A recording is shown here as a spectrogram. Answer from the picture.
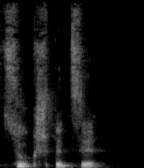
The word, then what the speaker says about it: Zugspitze: Yeah, the name is Zugspitze.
